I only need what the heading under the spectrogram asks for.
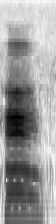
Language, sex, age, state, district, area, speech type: Hindi, male, 30-45, Uttar Pradesh, Ghazipur, urban, read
